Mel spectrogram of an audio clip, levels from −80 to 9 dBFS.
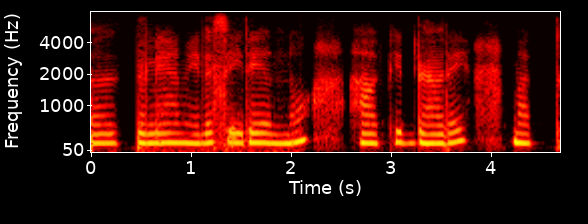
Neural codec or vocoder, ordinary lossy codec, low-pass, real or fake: codec, 16 kHz, 1 kbps, X-Codec, HuBERT features, trained on balanced general audio; Opus, 24 kbps; 7.2 kHz; fake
